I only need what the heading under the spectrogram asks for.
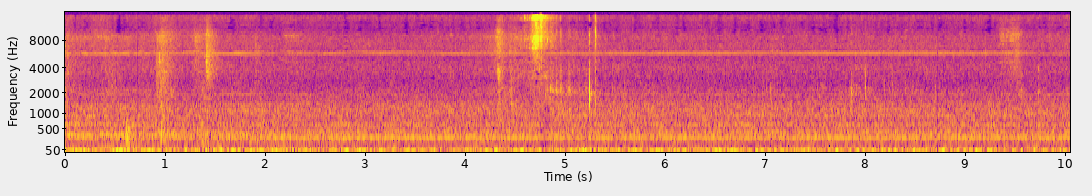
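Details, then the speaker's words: WEMAX Nova 4K UST laser projector, about a week old: a constant faint high-pitched electrical coil whine above the soft fan hiss, starting when the laser initializes and lasting the whole time the projector is on. "i noticed the high pitch noise coming from the projector which is very annoying and very destructive so i will show you what the noise sounds like"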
